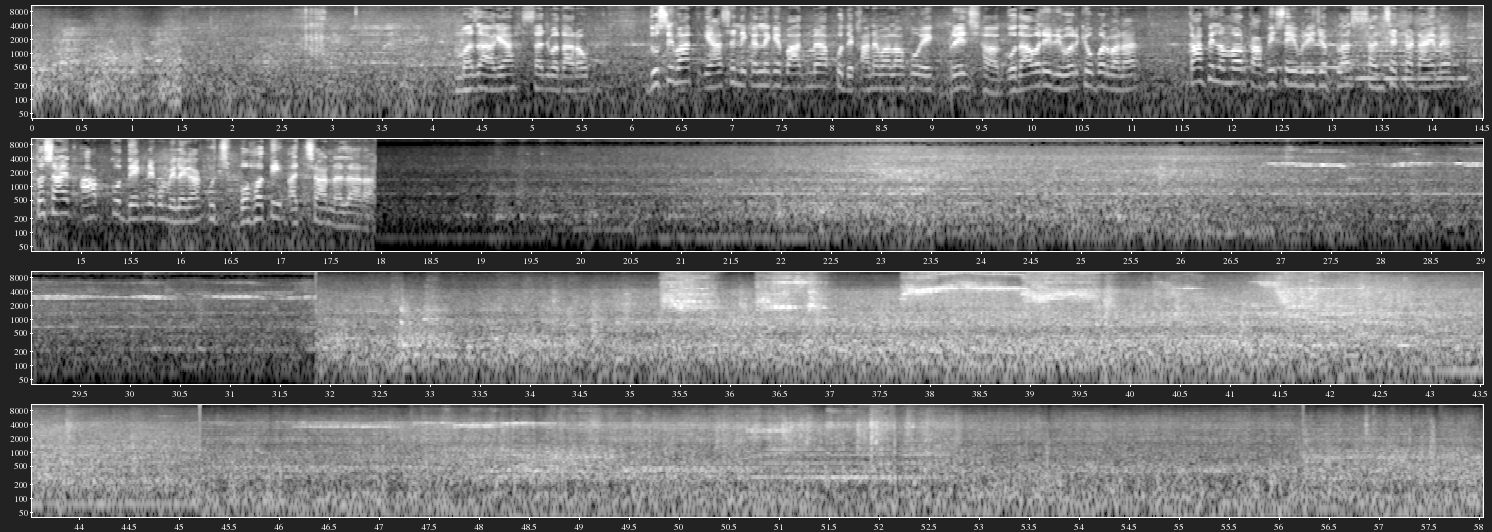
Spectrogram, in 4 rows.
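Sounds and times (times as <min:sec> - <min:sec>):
train wheels rumbling on rail: 0:18.7 - 0:58.0
high wheel squeals: 0:37.7 - 0:39.7, 0:46.2 - 0:48.8.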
